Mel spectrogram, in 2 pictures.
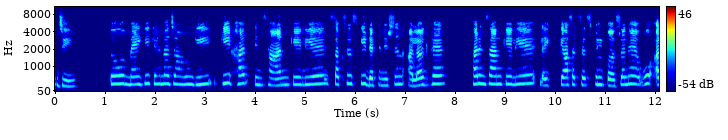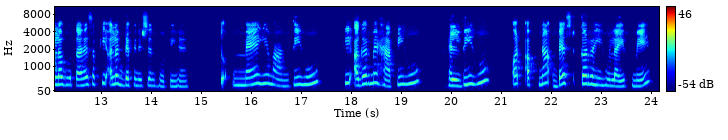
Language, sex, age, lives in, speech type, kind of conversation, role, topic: Hindi, female, 25-29, India, conversation, podcast, guest, Aaj kal tumhare liye success ka matlab kya hai?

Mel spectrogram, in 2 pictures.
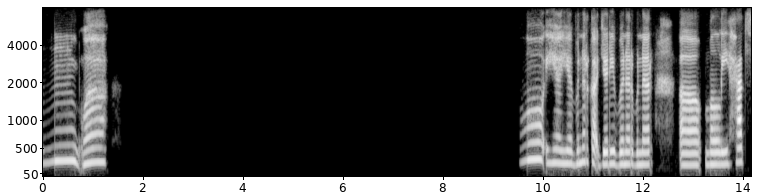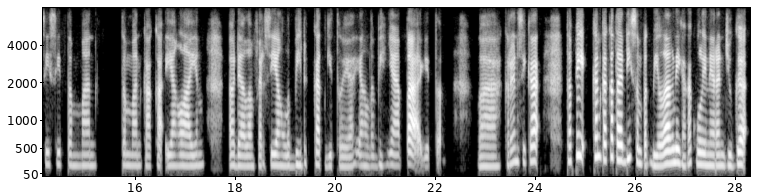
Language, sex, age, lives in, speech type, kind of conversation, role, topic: Indonesian, female, 25-29, Indonesia, conversation, podcast, host, Apa momen perjalanan paling berkesan dalam hidupmu?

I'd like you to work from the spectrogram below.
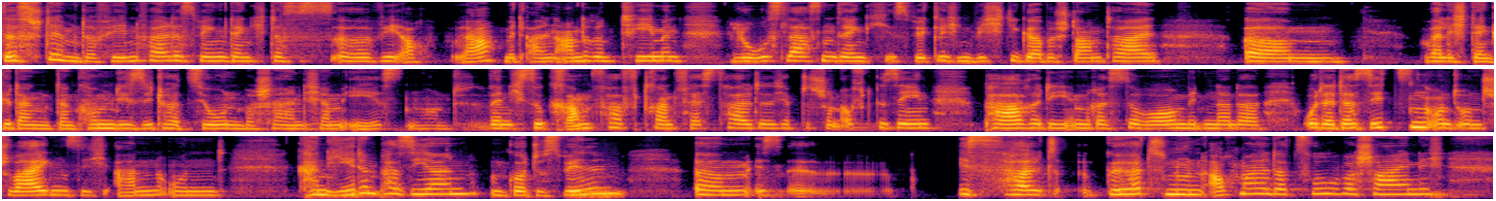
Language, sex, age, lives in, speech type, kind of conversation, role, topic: German, female, 45-49, Germany, conversation, podcast, guest, Wie kann man Romantik im Alltag lebendig halten?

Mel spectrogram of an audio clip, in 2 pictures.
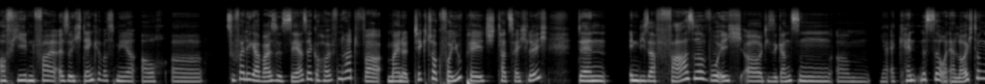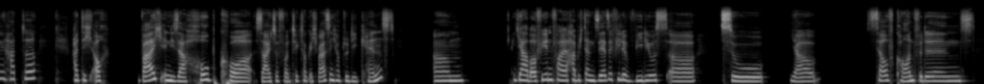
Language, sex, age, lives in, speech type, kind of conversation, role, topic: German, female, 20-24, Germany, conversation, podcast, guest, Was war dein größter emotionaler Lernmoment?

